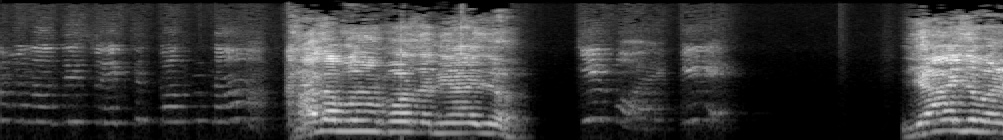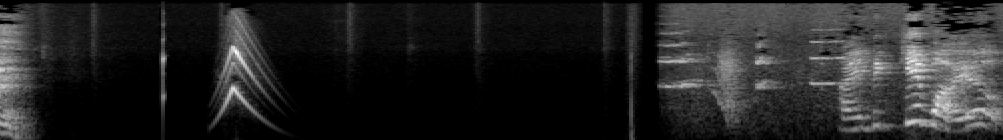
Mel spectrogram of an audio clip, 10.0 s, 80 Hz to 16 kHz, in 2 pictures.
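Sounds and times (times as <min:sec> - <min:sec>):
swooping cartoon tone: 0:06.1 - 0:06.4.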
